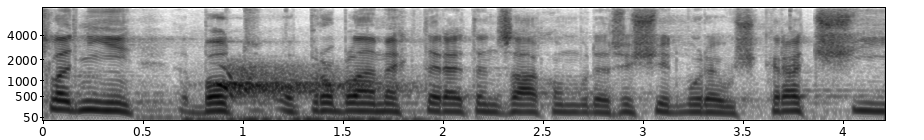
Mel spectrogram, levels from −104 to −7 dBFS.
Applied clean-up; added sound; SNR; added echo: none; Animal; 1 dB; none.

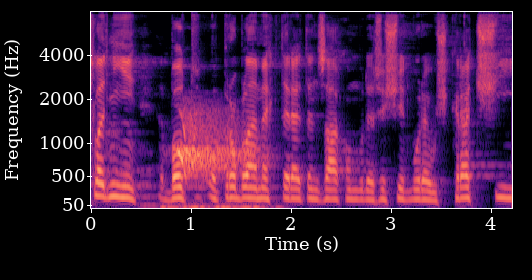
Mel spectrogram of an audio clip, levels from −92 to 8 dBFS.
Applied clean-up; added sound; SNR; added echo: classical method log-MMSE.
